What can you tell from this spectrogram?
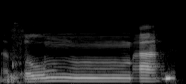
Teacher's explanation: mim tasdid ya dibaca gunnah, ditahan, summa nun sukun bertemu dengan huruf ta, bacaan ikhfa, dibaca samar-samar.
